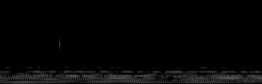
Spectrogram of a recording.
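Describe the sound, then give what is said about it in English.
A few soft crinkly peeling and squishing sounds of a small plastic communion cup being opened, over a steady low musical drone. “And open up that little cup.”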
